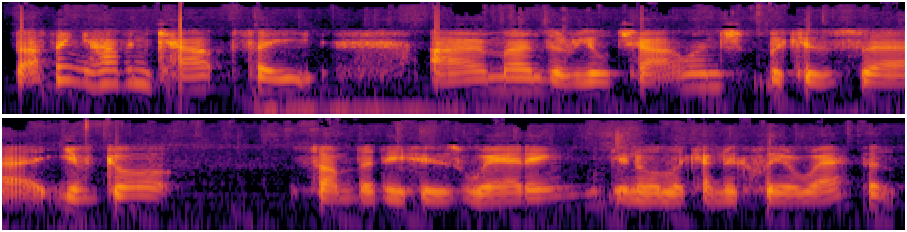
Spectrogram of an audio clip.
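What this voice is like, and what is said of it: Pleasant distinctive accent. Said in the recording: “I love his accent. ... it's great. It's always so good to listen to.”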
